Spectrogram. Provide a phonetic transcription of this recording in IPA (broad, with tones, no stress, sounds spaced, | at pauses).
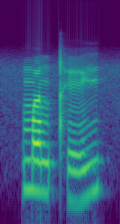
m ɐ˧ n t̪ʰ e˨˧ j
